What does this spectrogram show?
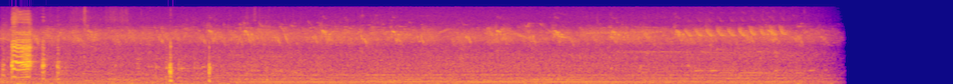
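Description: Chickens: one loud squawk right at the start, then many short high peeping calls in a dense run with a quick flurry toward the end, plus a couple of brief knocks. It cuts off abruptly about eleven seconds in, leaving silence.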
